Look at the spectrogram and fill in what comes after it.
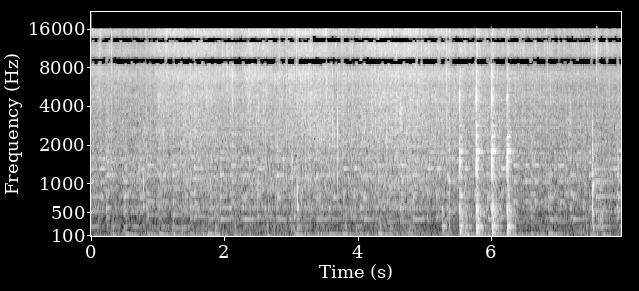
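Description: Chopped okra sizzling in hot oil in a pot while a wooden spoon stirs it. About two-thirds of the way through comes a quick run of four sharp knocks, the loudest sounds here, as the spoon strikes the pot, and one lighter knock near the end.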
